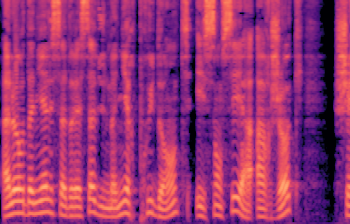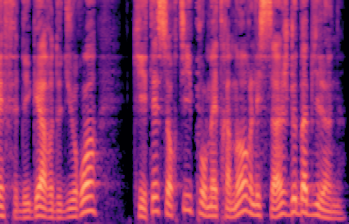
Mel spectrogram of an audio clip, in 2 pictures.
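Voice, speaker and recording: Guy narrating bible audiobook, really dark soft tone, animated pitch, measured and formal. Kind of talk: scripted scripture narration.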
